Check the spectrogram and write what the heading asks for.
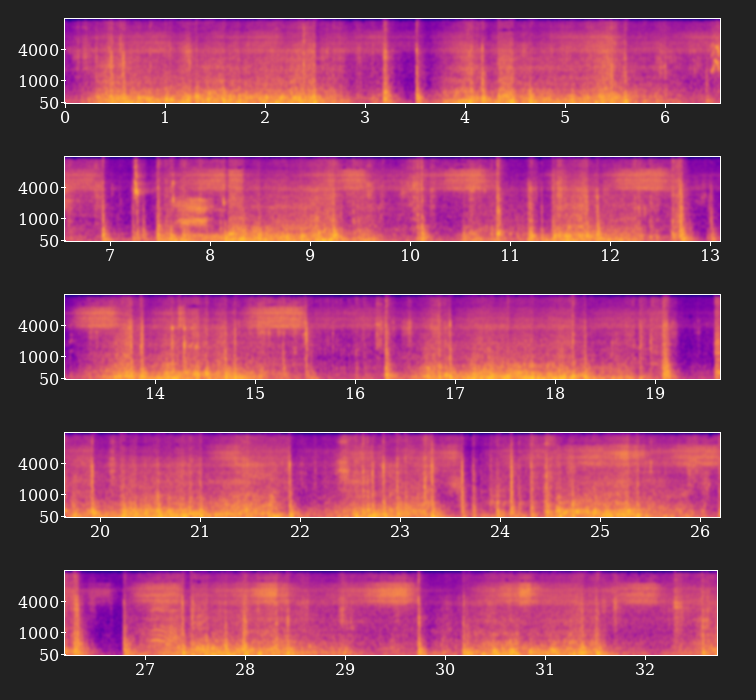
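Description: Skateboard wheels rolling on a plywood bank ramp: a rumble in runs of a few seconds as the board rolls up and down, broken by brief drops in level, with a few sharp knocks of the board.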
